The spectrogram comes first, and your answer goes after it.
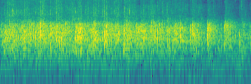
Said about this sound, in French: Oui, on va applaudir le nom de Jésus.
